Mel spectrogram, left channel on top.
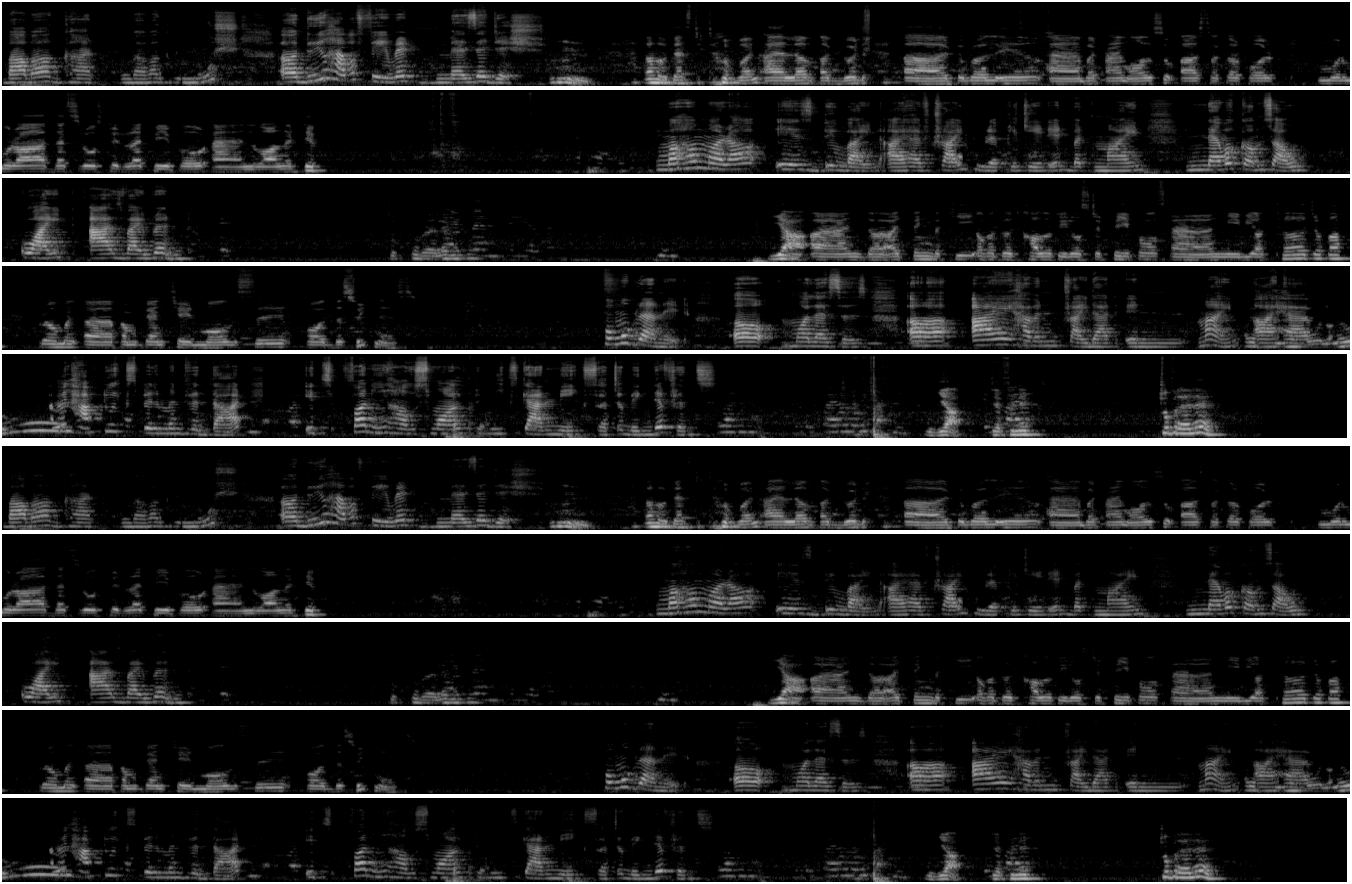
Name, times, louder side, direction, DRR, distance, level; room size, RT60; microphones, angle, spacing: voice 1, 0.0-5.4 9.7-9.8 19.3-19.5 20.0-26.6 27.2-28.9 46.5-53.8 54.4-56.5 57.0-61.0, left 6 dB, 80° left, 0.8 m, -33 dB
voice 2, 5.5-5.9 6.3-12.7 13.2-16.7 31.1-31.9 33.5-33.6 34.6-37.8 38.1-40.5 40.8-44.4 49.1-49.2 51.3-51.4 52.9-54.6 56.1-56.5 56.8-56.9 61.1-61.5 62.2-64.3 65.5-66.2, left 2 dB, 45° left, 0.9 m, -33 dB
head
